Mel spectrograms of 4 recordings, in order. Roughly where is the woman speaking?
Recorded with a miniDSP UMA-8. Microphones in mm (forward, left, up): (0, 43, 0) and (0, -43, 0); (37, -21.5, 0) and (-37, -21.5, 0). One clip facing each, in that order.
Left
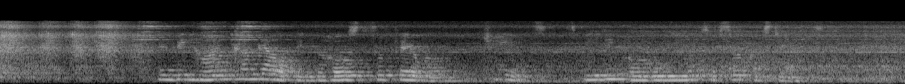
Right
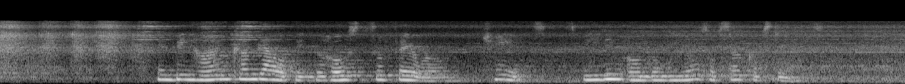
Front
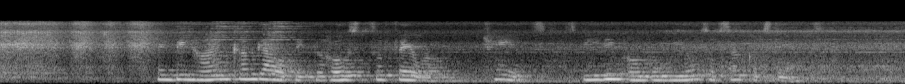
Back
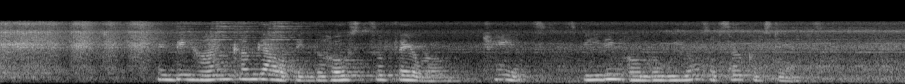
Right.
